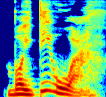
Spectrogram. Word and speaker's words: Wojtyła: Dice, porque cuando se pone el acento en la L es Wojtyła. Ah, entonces los que decían Wojtyła lo decían bien. Pues fíjate, una L acentuada cambia totalmente lo que estás leyendo.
